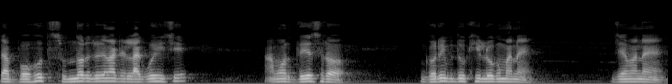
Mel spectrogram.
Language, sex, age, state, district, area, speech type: Odia, male, 45-60, Odisha, Bargarh, rural, spontaneous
